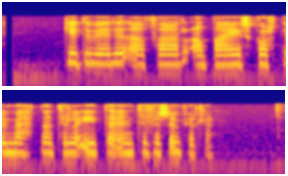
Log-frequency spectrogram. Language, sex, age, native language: Icelandic, female, 40-49, Icelandic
